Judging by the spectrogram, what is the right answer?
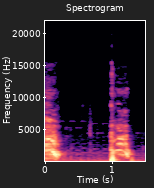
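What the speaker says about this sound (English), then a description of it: "the cough is still here with me" Two separate coughs from a man with a cold, close and dry, with a short quiet gap between them.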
